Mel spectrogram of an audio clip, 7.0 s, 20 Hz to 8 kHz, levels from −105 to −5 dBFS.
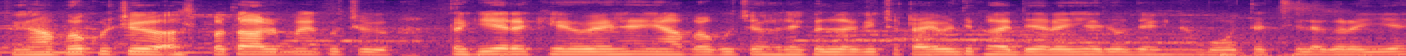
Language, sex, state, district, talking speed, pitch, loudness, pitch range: Hindi, male, Haryana, Rohtak, 255 wpm, 135 Hz, -21 LUFS, 130-140 Hz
